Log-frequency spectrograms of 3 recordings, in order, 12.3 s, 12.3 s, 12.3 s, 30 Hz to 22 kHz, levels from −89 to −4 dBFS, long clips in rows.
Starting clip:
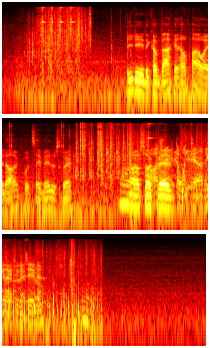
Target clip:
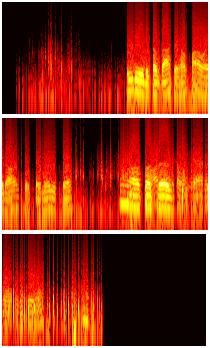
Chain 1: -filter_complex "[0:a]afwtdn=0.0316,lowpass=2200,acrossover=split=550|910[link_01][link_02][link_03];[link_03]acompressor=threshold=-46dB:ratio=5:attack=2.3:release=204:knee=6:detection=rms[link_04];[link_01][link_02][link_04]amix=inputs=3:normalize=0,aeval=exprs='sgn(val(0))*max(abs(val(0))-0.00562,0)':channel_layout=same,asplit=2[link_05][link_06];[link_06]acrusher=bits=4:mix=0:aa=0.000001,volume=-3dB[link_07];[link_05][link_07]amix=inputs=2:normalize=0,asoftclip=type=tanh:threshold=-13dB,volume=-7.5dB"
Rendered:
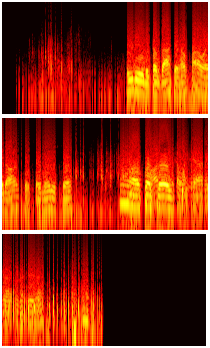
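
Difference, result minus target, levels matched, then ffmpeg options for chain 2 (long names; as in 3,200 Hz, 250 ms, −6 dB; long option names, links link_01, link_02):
soft clipping: distortion +14 dB; downward compressor: peak gain reduction −7 dB
-filter_complex "[0:a]afwtdn=0.0316,lowpass=2200,acrossover=split=550|910[link_01][link_02][link_03];[link_03]acompressor=threshold=-55dB:ratio=5:attack=2.3:release=204:knee=6:detection=rms[link_04];[link_01][link_02][link_04]amix=inputs=3:normalize=0,aeval=exprs='sgn(val(0))*max(abs(val(0))-0.00562,0)':channel_layout=same,asplit=2[link_05][link_06];[link_06]acrusher=bits=4:mix=0:aa=0.000001,volume=-3dB[link_07];[link_05][link_07]amix=inputs=2:normalize=0,asoftclip=type=tanh:threshold=-2dB,volume=-7.5dB"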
